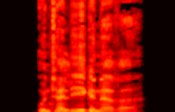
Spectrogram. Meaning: inflection of unterlegen: 1. strong/mixed nominative/accusative feminine singular comparative degree 2. strong nominative/accusative plural comparative degree
- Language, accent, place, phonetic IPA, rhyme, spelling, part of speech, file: German, Germany, Berlin, [ˌʊntɐˈleːɡənəʁə], -eːɡənəʁə, unterlegenere, adjective, De-unterlegenere.ogg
